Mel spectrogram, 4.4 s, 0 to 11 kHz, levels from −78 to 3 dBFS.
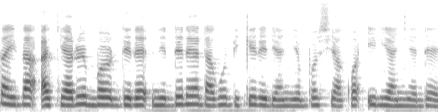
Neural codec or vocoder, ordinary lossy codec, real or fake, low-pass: none; none; real; 9.9 kHz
